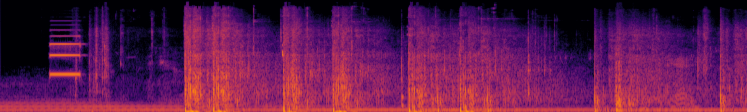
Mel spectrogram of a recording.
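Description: Pistol fire during a USPSA transitions drill, opening with a start beep and then rapid loud shots in quick bursts and pairs, ringing outdoors over a steady low hum.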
